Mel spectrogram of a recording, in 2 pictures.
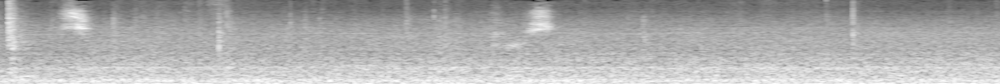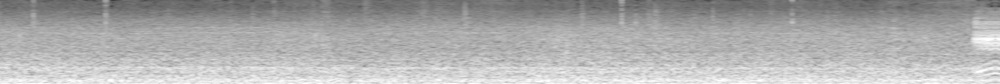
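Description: Tour coach cruising on a motorway, heard from inside the cabin: a steady low rumble of engine and tyres on the road, with a faint steady hum.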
